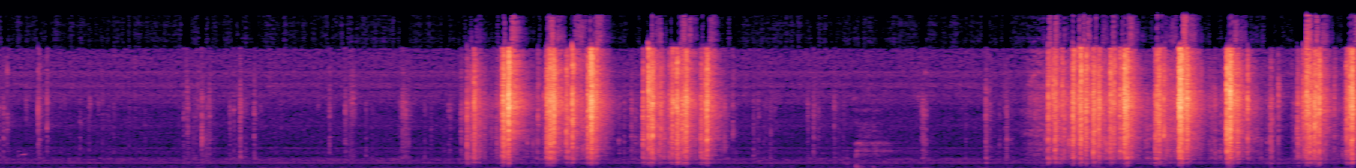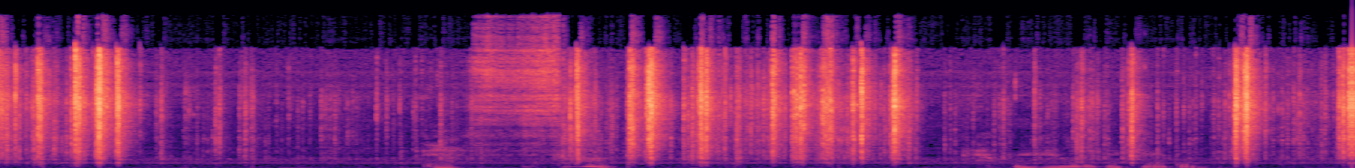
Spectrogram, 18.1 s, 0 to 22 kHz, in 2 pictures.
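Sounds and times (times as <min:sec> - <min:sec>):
plastic puzzle cube layers clicking: 0:00.2 - 0:05.6, 0:06.6 - 0:11.9, 0:12.7 - 0:18.0.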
